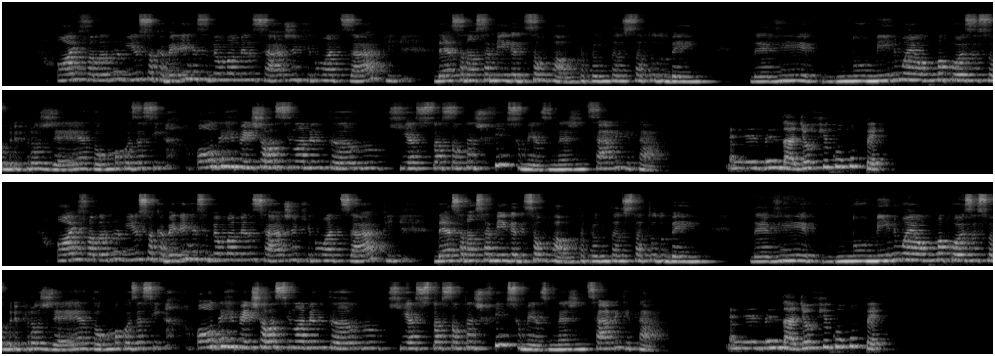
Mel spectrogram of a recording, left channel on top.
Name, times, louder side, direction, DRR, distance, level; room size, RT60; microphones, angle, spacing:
voice 1, 0.5-7.1 7.5-16.5, right 1 dB, 30° right, 2 dB, 2.3 m, -30 dB
voice 2, 17.2-18.6, equal, ahead, 2 dB, 3.3 m, -29 dB
15.0 x 12.5 x 3.1 m, 0.29 s
head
